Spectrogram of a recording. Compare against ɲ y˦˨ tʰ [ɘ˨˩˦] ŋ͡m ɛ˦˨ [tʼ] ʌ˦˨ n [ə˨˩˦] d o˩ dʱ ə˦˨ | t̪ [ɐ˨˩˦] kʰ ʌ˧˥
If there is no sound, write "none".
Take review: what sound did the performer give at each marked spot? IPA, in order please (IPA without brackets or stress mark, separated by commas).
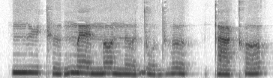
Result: ɘ˨˩˦, n̪, ə˨˩˦, a˨˩˦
